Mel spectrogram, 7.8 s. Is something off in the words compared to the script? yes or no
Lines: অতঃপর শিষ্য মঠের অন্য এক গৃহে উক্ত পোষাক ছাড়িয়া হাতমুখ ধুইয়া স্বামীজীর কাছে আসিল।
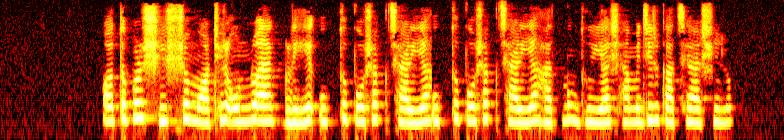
yes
